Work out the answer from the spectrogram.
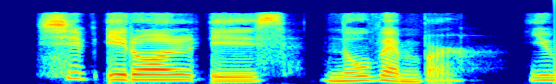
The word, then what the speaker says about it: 십일월: 10월 not 10월 11월 is November. You may see 11 plus wall but the sound connects naturally 11월 is 6월 is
